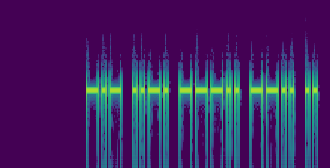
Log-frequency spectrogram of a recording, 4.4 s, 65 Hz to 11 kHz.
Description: Morse code, heard as a keyed tone, about 22 wpm, 700 Hz. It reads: KF8ZI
